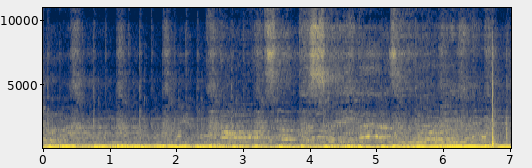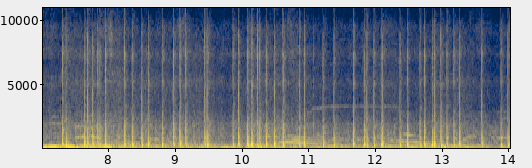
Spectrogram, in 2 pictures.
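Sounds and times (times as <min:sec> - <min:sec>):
loud music with bass line: 0:00.0 - 0:14.0
fireworks popping and crackling: 0:06.6 - 0:14.0.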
